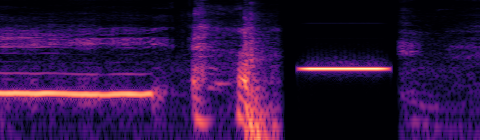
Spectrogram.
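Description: A voice holds a long drawn-out note, then a short vocal burst. Near the end a loud, steady, high-pitched censor bleep sounds for about half a second, covering a word.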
